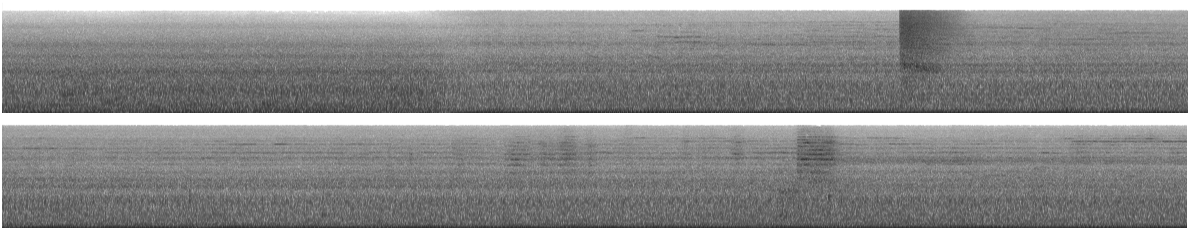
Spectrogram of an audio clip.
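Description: Steady low drone of idling train engines that steps up a little about six seconds in. A short, loud hiss of air released from the train's air brakes comes just past eleven seconds in, and a fainter one follows about twenty-five seconds in.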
